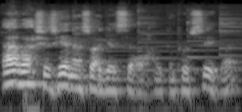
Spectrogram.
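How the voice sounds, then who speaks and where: An actor playing a polite, hesitant hospital doctor who keeps patients calm. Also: male voice, mid-range voice, fast talker, creaky, faint music behind. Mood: soothing. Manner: soothing, hesitant with many uhs. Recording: echoey room.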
